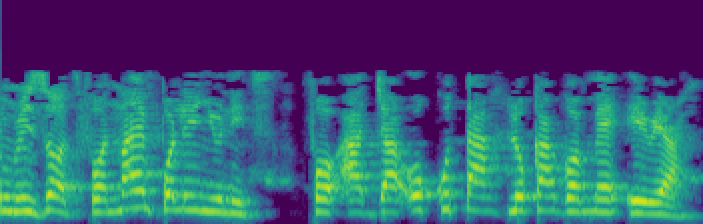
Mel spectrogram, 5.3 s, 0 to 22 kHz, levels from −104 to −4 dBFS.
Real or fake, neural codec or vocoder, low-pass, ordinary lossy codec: fake; vocoder, 24 kHz, 100 mel bands, Vocos; 7.2 kHz; MP3, 24 kbps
